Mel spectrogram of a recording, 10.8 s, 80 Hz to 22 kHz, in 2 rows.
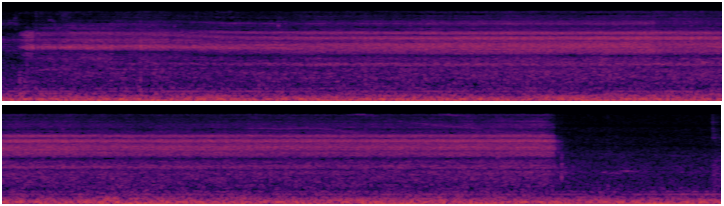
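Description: A long draw on an H-legend 3 e-hookah pen with a water chamber: a steady hiss of air pulled through the pen that lasts about nine and a half seconds and cuts off suddenly.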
